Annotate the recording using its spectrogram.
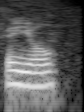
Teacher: Fail, ó, novamente o Lzinho, né? Fail, o Lzinho tocando no céu da boca, ou a linguinha tocando no céu da boca, né? Fail.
